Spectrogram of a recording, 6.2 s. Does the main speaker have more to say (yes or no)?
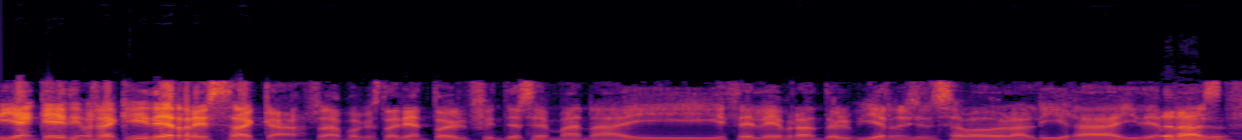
yes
